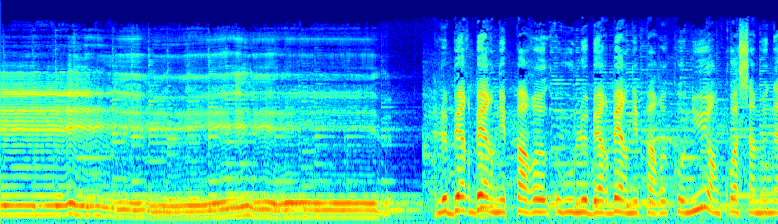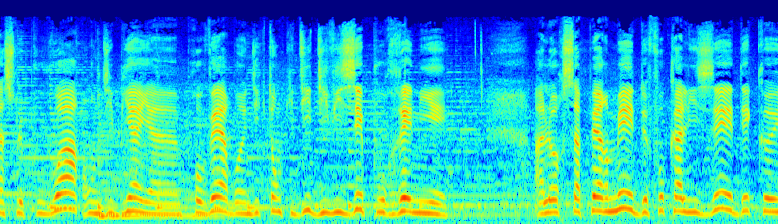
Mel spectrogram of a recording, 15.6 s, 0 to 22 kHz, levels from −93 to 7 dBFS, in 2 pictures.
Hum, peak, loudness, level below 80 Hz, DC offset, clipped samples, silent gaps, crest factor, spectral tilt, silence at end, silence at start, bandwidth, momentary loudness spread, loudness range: none; 0 dBFS; -18 LUFS; -56 dBFS; 0.2%; under 0.1%; none; 18 dB; -4 dB/octave; 0 s; 0 s; 16 kHz; 9 LU; 3 LU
